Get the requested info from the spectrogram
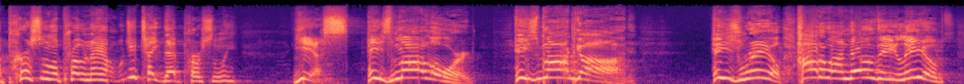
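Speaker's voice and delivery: high, slow, ringing declarations; preaching at full force. Acted. Preacher testifying to the church, full force. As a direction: proclaim it to the church.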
